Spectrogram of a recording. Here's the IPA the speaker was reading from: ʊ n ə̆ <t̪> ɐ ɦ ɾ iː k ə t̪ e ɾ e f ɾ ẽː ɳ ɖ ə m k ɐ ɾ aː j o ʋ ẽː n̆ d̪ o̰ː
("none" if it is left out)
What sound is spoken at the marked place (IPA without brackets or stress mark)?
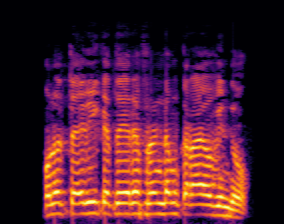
t̪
